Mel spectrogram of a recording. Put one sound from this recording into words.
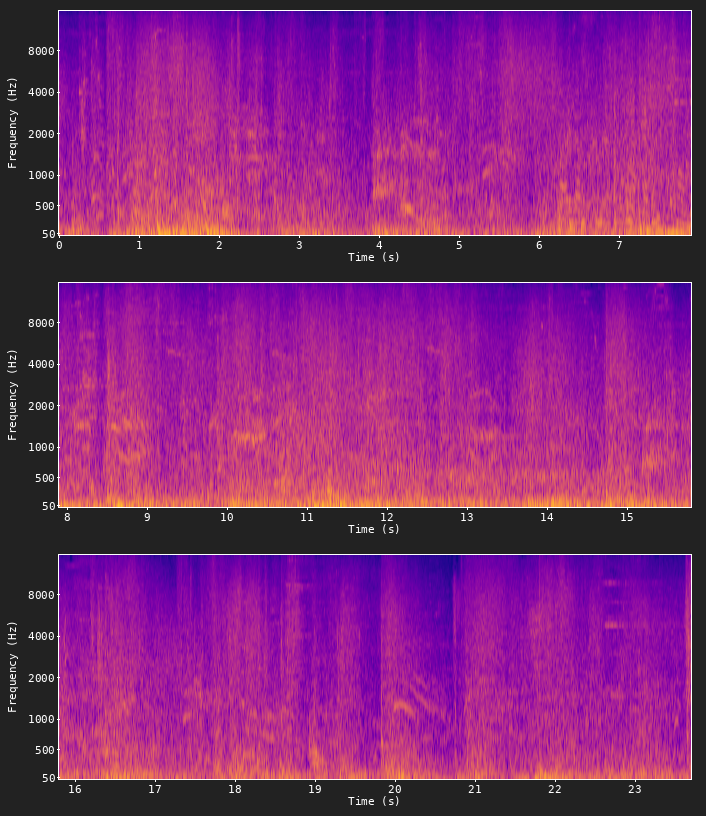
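Heavy blasts and impacts thud repeatedly.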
